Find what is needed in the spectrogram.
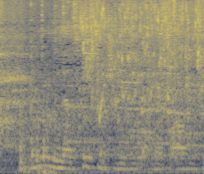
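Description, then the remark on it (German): Tap water runs steadily into a pot, water for cooking potatoes, a continuous splashing hiss that fills the short stretch, with a voice murmuring underneath. “Ich setze hier schon mal ein bisschen Wasser für, den, für die Kartoffeln auf.”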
